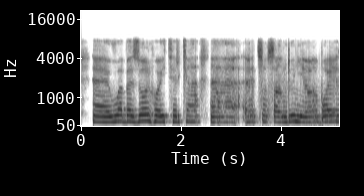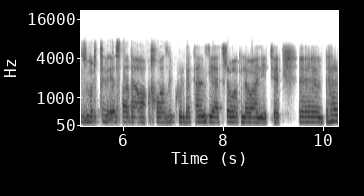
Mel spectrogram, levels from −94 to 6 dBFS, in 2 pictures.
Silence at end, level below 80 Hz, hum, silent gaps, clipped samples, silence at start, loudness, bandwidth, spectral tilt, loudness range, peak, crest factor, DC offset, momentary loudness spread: 0 s; -72 dBFS; none; none; under 0.1%; 0 s; -22 LUFS; 8.2 kHz; -4.5 dB/octave; 1 LU; -10 dBFS; 10 dB; under 0.1%; 7 LU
